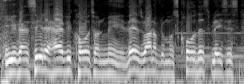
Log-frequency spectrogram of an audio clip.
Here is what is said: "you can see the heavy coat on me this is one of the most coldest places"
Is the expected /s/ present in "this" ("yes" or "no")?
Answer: no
